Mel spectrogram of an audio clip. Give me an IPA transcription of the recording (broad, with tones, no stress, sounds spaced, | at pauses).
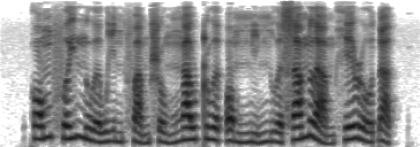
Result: k ɔ˧˥ m f ə˧˥ j n u˨˩ ə̯ w i˨˩ n f a˨˩˨ m ʂ o˨˩˨ m ŋ a˧ w ʈ u˧ ə̯ ʔ ɔ˨˩ m ɲ i˨˩˨ ɲ u˨˩ ə̯ s a˧˥ m l a˨˩˨ m x e˧˥ ɹ o˨˩˦ ɗ a˨˩ t̚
